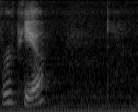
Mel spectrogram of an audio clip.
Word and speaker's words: rupiah: of us know that the currency is a rupiah and I actually do look up the pronunciation that's how it's spelled but it's pronounced rupiah population is 267 million seven hundred thousand as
